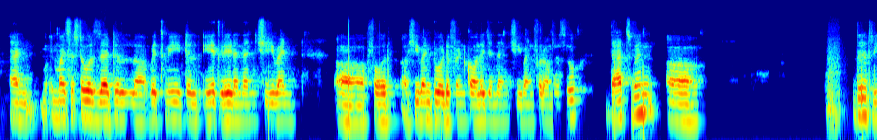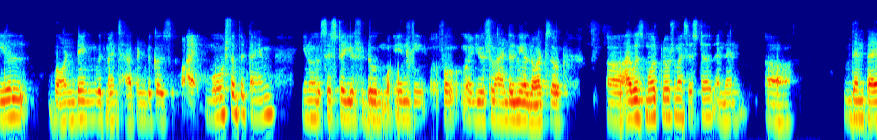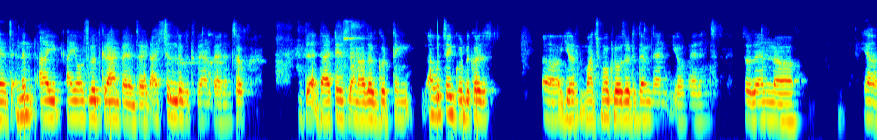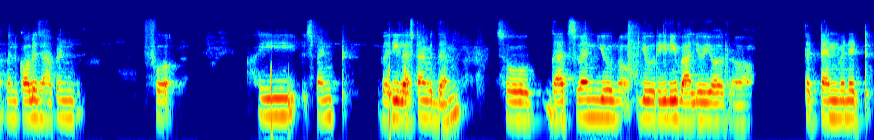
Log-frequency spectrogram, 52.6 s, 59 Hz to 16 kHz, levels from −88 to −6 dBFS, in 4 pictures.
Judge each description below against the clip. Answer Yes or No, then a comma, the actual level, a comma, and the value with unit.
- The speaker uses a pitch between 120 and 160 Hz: Yes, medium, 140 Hz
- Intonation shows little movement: Yes, narrow, 2.2 semitones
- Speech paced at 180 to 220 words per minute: No, average, 160 wpm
